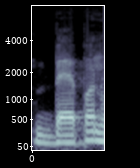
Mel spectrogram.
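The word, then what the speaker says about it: weapon: देखो ये तो आप जानते ही होंगे, लेकिन कई लोग इसके प्रोनाउंसिएशन में गड़बड़ कर देते हैं, इसको बीपन बोल देते हैं। तो अगर आप भी बीपन बोलते हो तो बीपन मत बोलना, इसका शुद्ध प्रोनाउंसिएशन जो होता है वो वेपन होता है।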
